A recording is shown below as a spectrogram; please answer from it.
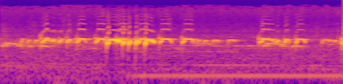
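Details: Zebra dove of local stock with a big voice calling to train other doves: continuous rolling coos broken by a loud rattled burst of fast notes, then another rolling phrase, with a faint background hum.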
